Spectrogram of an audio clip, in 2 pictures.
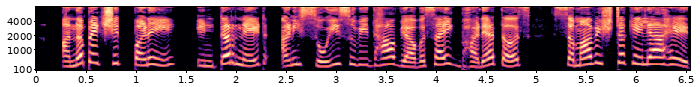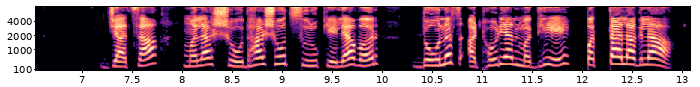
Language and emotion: Marathi, surprised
